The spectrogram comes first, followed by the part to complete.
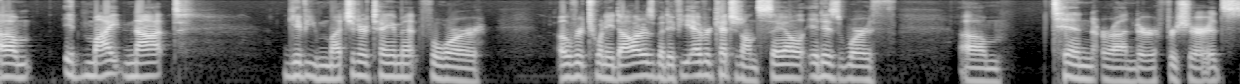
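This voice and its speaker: Long, frequent pauses break up the fairly slow, fairly even delivery, recorded with a dry, close sound with no echo, very clean with a silent background. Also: man. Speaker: podcast host. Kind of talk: casual chat about gaming news.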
